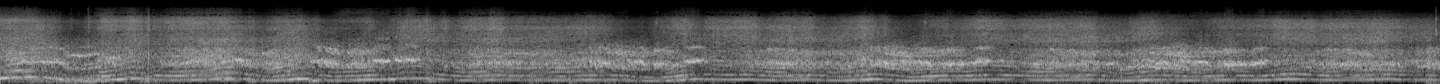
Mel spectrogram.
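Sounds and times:
stunt car engine roaring: 0.0 - 14.3
stunt car tires squealing doing donuts: 0.0 - 14.3.

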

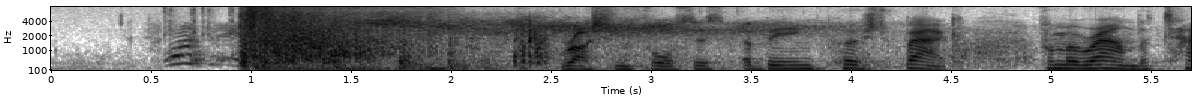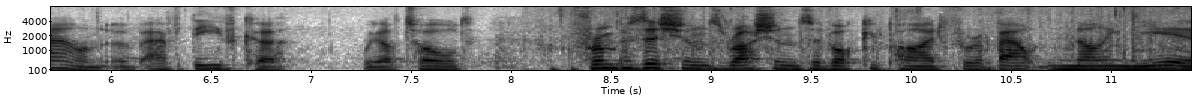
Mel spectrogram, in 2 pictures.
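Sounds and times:
artillery shells landing and exploding over the hills: 0.9 - 5.8
speech: 2.6 - 11.3.

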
